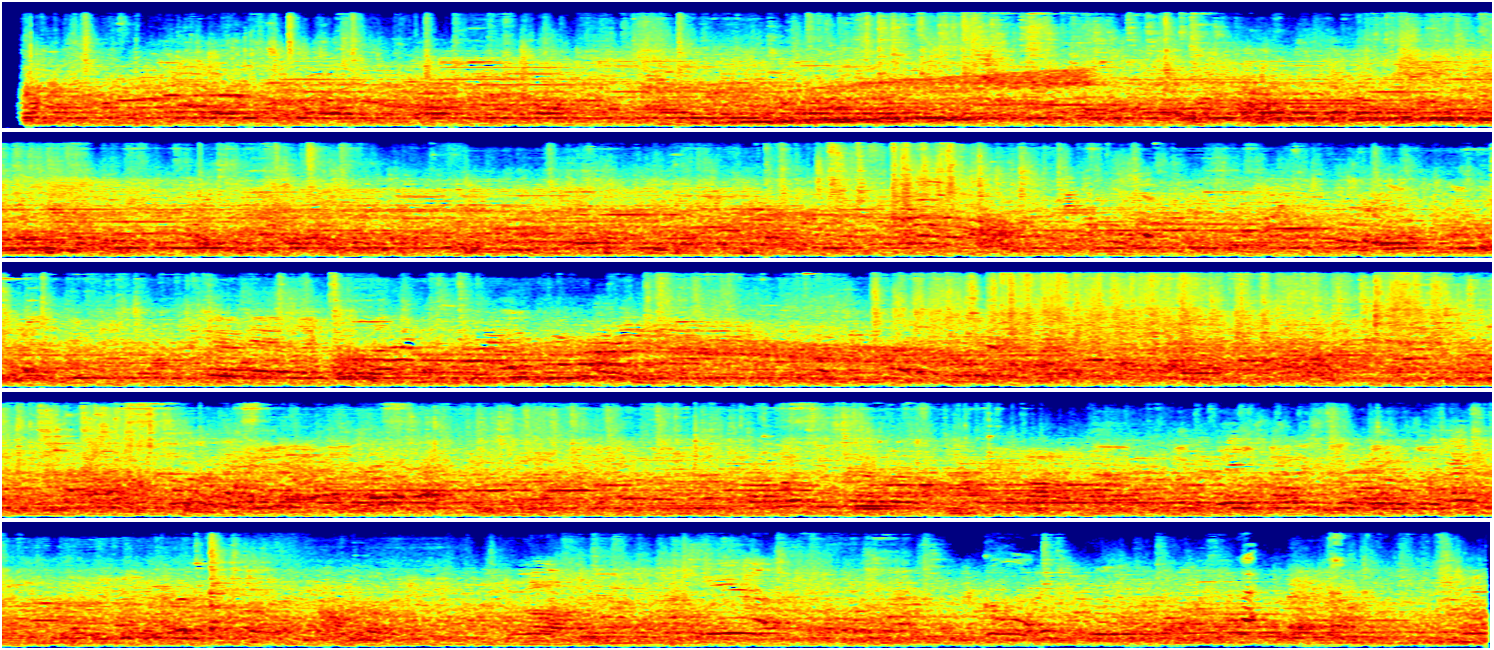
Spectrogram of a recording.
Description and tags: Arcade ambience in an amusement arcade.
Festival organised by the Norfolk and Norwich Sonic Arts Collective and originalprojects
